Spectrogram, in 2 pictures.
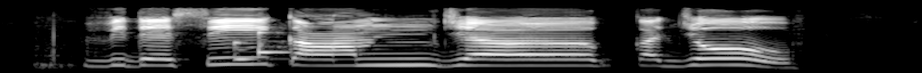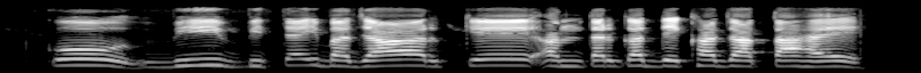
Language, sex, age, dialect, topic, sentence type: Hindi, female, 18-24, Kanauji Braj Bhasha, banking, statement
